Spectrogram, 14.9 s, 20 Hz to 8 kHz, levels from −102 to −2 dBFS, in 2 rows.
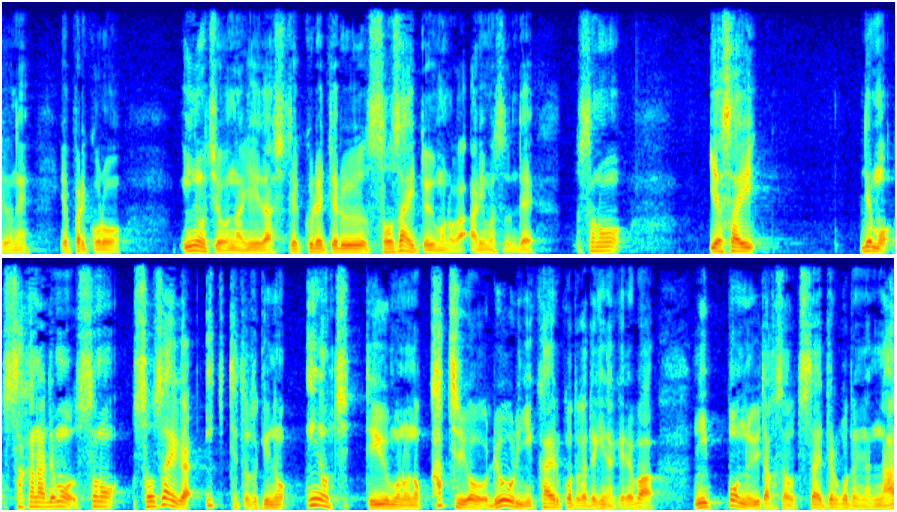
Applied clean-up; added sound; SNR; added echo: none; none; none; none.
